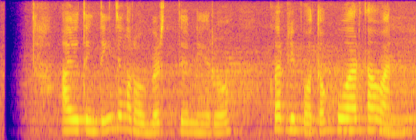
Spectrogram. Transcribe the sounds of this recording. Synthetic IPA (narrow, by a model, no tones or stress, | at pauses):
ʔajut̪iŋt̪ɪŋd͡ʒɨŋrɔbɛrt̪̚d̪̥əniɾokərdipɔt̪ɔkuwart̪awan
